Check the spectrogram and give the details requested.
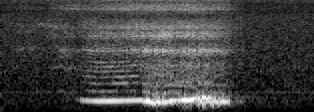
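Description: One low, rattling, buzzy snore on a breath in, about a second long: snoring from vibration of the soft tissues of the throat during sleep.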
